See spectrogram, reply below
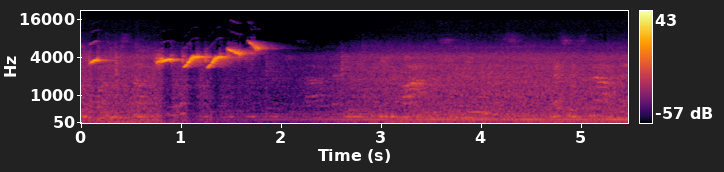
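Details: Caged double-collared seedeater in a new cage: one short, clear phrase of whistled notes climbing from a steady tone into quick upward slurs, then quiet background hum.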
